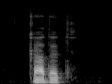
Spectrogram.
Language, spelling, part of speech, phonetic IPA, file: Polish, kadet, noun, [ˈkadɛt], LL-Q809 (pol)-kadet.wav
